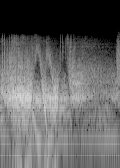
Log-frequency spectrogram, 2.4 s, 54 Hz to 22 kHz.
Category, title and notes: Soundscapes > Synthetic / Artificial
LFO Birdsong 2
birds, lfo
